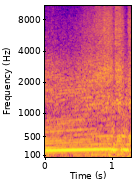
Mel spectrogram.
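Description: A tired, high-mileage automatic car's engine revs loudly and steadily during a botched shift, a close, droning tone that wavers slightly near the end.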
